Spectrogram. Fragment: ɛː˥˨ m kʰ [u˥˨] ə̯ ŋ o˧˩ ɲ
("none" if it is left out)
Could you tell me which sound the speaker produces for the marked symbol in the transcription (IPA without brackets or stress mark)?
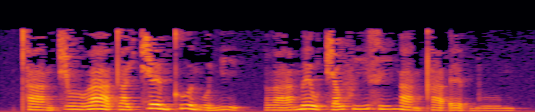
u˥˨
